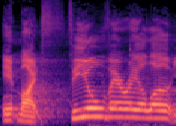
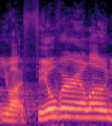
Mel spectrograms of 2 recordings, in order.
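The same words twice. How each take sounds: First: Said in the usual way. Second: "You might feel very alone" higher, louder and faster, leaning on "very"; "very" pressed, higher and louder; pressing stress on very. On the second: Shown as a demonstration. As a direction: push "very" hard to reach the listener.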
